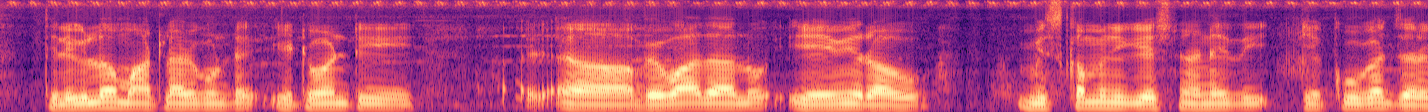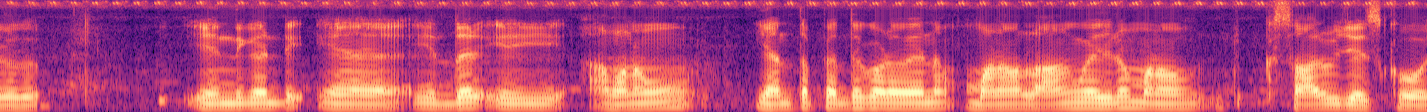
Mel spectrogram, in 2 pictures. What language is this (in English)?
Telugu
